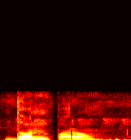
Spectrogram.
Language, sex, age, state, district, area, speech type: Santali, male, 30-45, West Bengal, Birbhum, rural, read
